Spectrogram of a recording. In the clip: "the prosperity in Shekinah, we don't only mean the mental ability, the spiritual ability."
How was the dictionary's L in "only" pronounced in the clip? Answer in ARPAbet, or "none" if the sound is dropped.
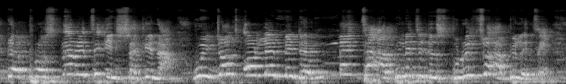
L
